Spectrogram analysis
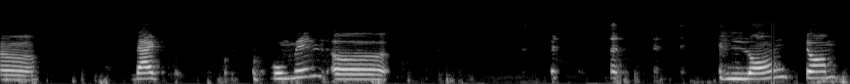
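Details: Adult woman who stutters, a member of an Indian stammering self-help association, presenting on women and stuttering at a 2022 stuttering conference; stuttering.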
